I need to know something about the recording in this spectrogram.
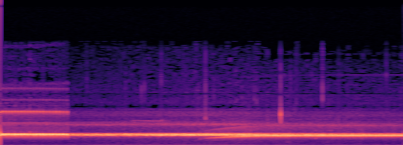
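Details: Male toad calling in spring: a long, steady, high buzzing trill held without a break. A second trill at a slightly different pitch joins about halfway through, overlapping the first. A brief, higher tone sounds at the start.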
